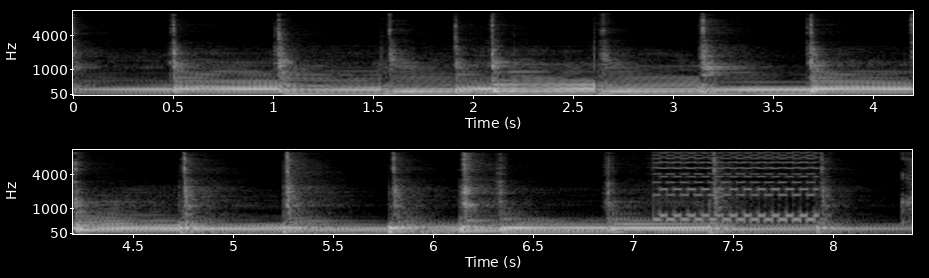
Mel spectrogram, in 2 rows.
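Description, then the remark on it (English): A mobile phone rings at 7 a.m. on a Saturday with a bright, melodic ringtone, a quick run of repeated electronic notes playing loudly for several seconds, with no voices. “I've had 3 hours sleep and my mobile is ringing.”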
